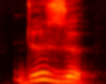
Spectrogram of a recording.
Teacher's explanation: And in the plural, you don't pronounce the F.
